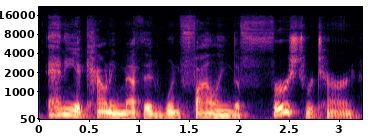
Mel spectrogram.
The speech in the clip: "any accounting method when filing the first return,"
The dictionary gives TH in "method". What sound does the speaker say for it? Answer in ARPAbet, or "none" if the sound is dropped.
TH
